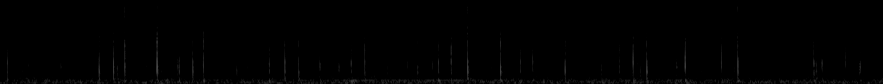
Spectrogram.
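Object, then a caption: Leather zip makeup bag. A flat, hollow white textured leather zip makeup bag is tapped with the long painted nails and fingertips of both hands. About 35 quiet, quick, dry clicks and taps land in an irregular patter, each stopping almost instantly over a steady low hiss and hum.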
